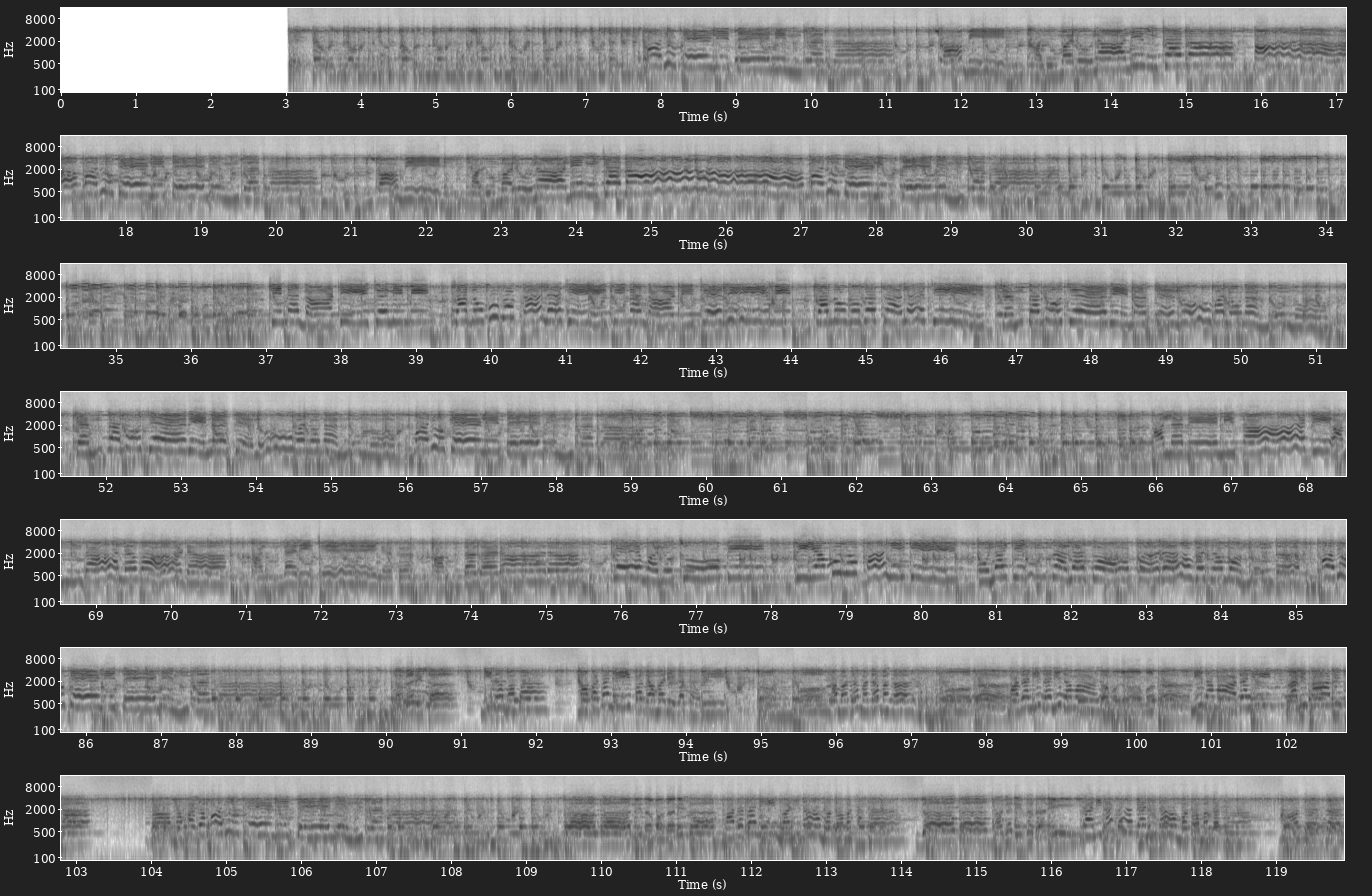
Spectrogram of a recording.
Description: శాస్త్రీయ బాణీలో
